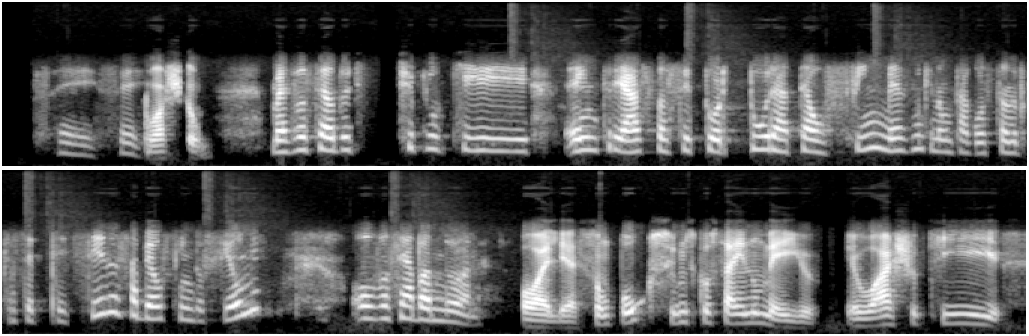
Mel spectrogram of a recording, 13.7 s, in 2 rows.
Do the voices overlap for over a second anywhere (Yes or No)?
No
